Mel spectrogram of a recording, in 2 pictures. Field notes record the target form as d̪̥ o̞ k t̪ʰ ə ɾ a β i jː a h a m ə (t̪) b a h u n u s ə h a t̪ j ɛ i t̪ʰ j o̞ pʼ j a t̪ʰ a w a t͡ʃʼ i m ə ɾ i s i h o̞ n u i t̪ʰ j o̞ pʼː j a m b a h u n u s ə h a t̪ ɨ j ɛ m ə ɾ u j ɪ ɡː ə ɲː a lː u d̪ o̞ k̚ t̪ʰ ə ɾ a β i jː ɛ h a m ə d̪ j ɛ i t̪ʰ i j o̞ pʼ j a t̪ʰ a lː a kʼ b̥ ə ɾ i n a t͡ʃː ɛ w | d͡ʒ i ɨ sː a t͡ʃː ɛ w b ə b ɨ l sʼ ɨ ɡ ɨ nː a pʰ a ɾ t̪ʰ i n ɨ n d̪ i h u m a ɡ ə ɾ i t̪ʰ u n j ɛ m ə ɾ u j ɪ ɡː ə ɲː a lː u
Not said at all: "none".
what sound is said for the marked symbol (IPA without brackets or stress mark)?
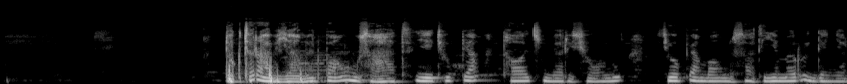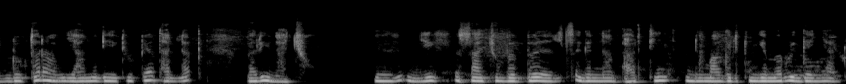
d̪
